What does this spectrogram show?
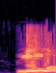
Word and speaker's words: nu: நம்ம நியூ அப்படின்னு சொல்லி இந்த சிம்பலை சொல்லணும். நியூ அப்படின்னு சொல்லி ப்ரொனவுன்ஸ் பண்ணுவோம்.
